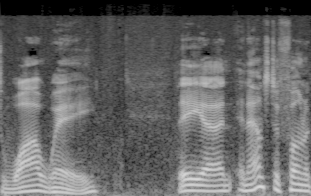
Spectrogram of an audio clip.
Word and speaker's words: Huawei: It's Huawei.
